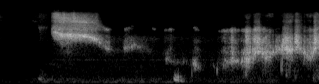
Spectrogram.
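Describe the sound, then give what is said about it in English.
A voice imitates the buzzing wings of sturges, louder and denser than a mosquito, with a breathy, hissing whir: one strong burst that fades, a few short sputters, then a longer rough stretch of noisy buzzing. “And then you hear the buzzing of wings. Louder and denser than a mosquito.”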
